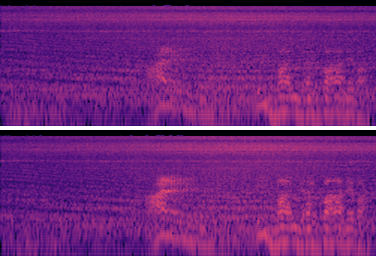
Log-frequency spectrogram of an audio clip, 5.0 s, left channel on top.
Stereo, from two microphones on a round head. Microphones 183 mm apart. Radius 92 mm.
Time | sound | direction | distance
0.0 | a drone | centre (ahead or behind) | ?
1.9 | singing | 50° right (ahead or behind) | ?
